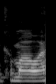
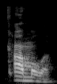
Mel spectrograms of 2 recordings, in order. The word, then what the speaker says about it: Kamala: a panel um because of the way she pronounces uh the name Kamala Harris or it's Kamala it's Kamala and we all have to pronounce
